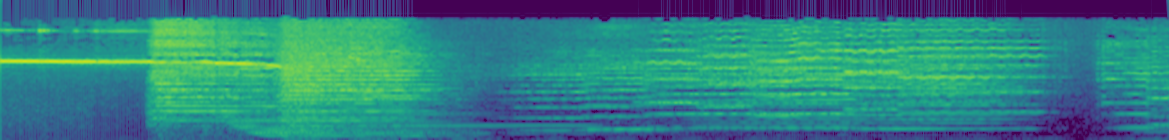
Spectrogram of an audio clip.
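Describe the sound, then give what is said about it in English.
A whistle blown hard: a thin high tone gives way to a loud, harsh, piercing blast that holds for several seconds, then continues as a steadier, slightly softer shrill note with no voices. “I put it to my lips and blew it at the departing Miss Rice, defiantly and with all my might.”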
